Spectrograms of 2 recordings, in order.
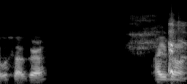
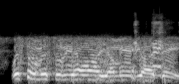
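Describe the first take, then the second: First: Put-on low, soft, flat greeting to a girl; cool guy pickup line. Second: Higher, louder, bright smiling welcome; cheerful salesman greeting. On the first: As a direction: play it cool with the date. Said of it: "My first date was like". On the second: Retold or imitated. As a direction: greet the client with a big smile. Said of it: "I was like".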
